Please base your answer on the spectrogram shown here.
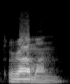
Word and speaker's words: Raman: Basically, what happened in Belarusian language, my name is pronounced Raman.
